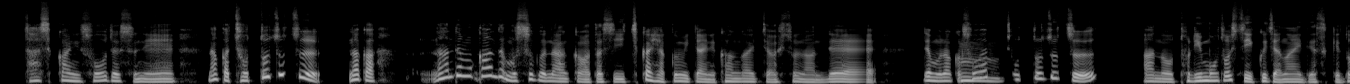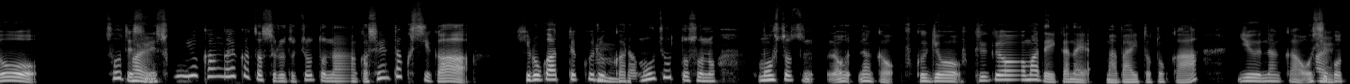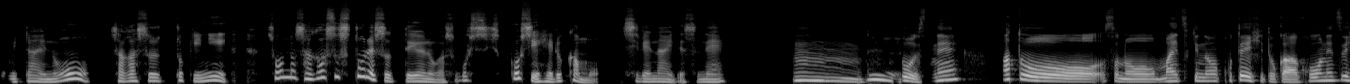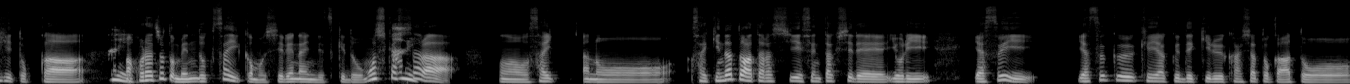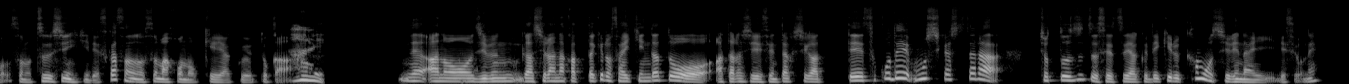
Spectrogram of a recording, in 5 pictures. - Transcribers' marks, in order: none
- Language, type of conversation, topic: Japanese, advice, 毎月赤字で貯金が増えないのですが、どうすれば改善できますか？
